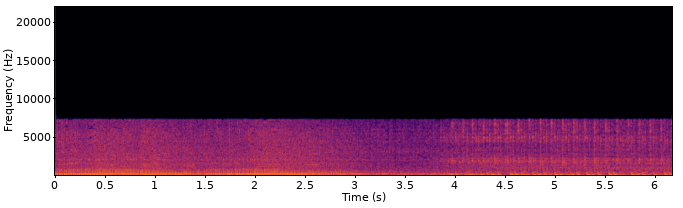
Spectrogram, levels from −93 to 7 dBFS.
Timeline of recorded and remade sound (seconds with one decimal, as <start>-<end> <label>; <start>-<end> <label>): 0.0-0.8 recorded; 0.8-1.4 remade; 1.4-2.6 recorded; 2.6-4.1 remade; 4.1-6.2 recorded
